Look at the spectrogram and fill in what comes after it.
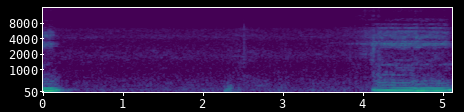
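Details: Female Labrador Loya, asleep, gives a rattling low snore at the start, a faint breath midway, then a long, loud, vibrating snore over the final second.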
